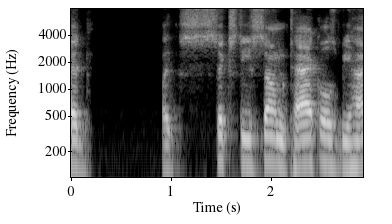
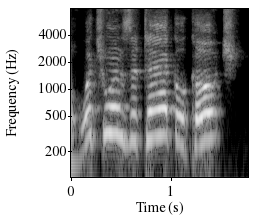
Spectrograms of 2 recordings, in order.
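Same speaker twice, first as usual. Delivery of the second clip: clueless question; 11 semitones higher than usual. Retold or imitated. Player asks coach after botched play.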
